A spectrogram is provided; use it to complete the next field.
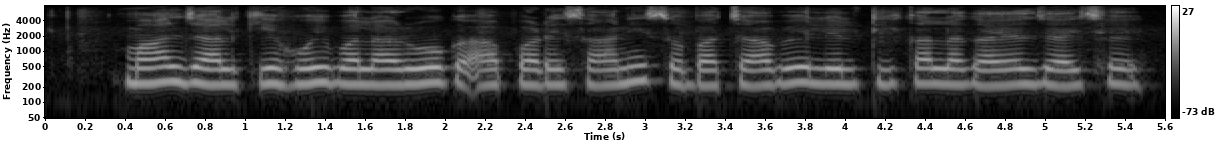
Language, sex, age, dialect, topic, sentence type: Maithili, female, 31-35, Bajjika, agriculture, statement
